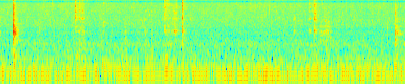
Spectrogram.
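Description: Prawns frying in a pan, a quiet, even sizzle with several sharp scraping clicks of a spatula stirring them at irregular intervals, close-up and free of talk.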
